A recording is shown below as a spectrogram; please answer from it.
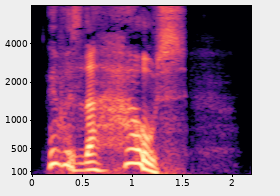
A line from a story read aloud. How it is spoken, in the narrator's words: the mother is moaning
